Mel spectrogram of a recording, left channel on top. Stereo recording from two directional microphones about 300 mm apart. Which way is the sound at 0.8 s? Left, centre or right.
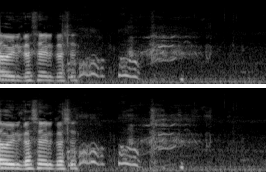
Centre.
